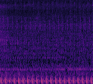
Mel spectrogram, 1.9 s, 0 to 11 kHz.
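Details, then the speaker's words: GY6 scooter build, first start before tuning via ignition and start button: crisp even single-cylinder putter at about 1350–1400 rpm, steady with no knocks; normal idle. "it sounds wonderful I don't even know if I feel like tuning anymore one it's still at about 1400 to 1350 rpm"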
